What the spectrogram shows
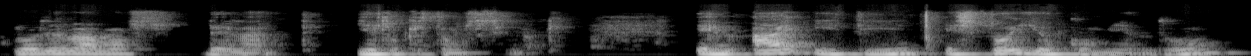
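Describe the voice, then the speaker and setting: A man with a fairly high but dark-toned voice delivers a step-by-step classroom lecture, heard through muffled audio. He regularly checks in with listeners, ending lines with tag questions like "¿no?" and "¿ya?".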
